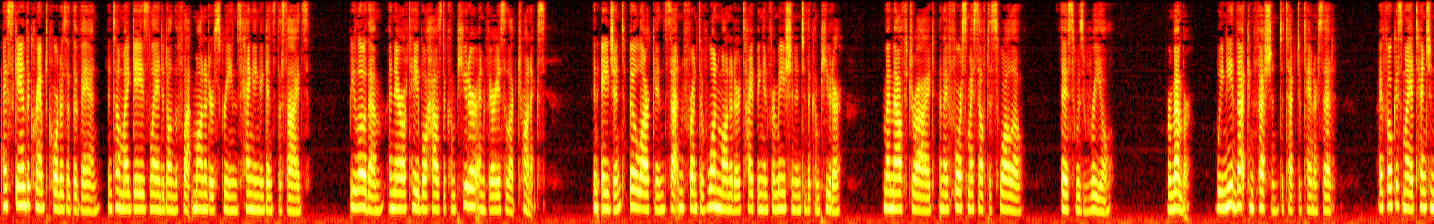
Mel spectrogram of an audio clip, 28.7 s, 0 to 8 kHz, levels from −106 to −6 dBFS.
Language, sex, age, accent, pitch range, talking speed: English, female, 10-29, American, 185-215 Hz, 150 wpm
